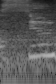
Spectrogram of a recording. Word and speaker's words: soon: So we're going to do a form called the soon form. It's spelled like sun, but pronounced soon.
